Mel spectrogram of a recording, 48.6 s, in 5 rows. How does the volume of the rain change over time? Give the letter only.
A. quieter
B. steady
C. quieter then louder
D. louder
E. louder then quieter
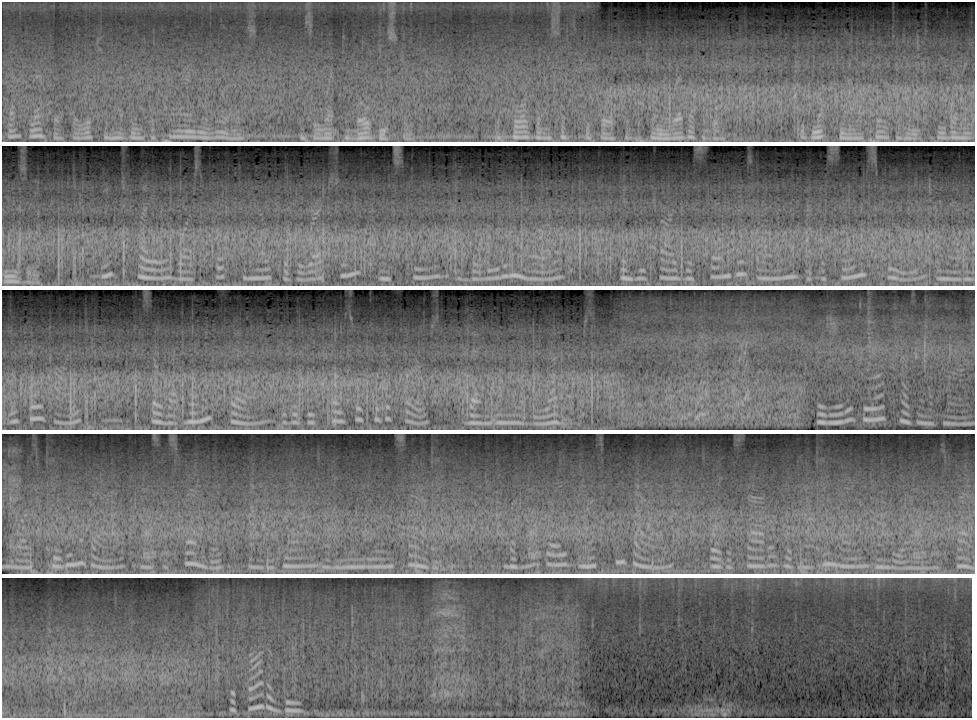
B.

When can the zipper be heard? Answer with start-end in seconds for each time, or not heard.
26.2-27.1.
